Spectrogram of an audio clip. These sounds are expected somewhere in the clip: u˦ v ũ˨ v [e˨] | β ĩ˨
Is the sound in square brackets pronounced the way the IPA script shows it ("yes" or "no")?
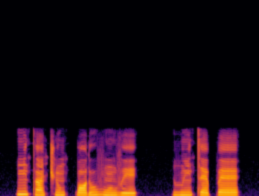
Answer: yes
